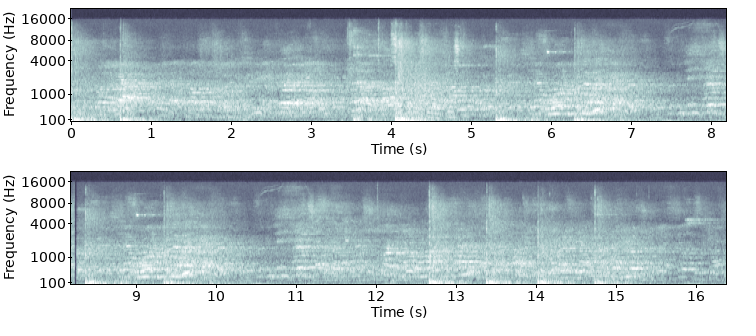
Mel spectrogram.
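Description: A basketball bouncing now and then on a gym floor, with faint voices of players on the court, all echoing in a large sports hall.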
